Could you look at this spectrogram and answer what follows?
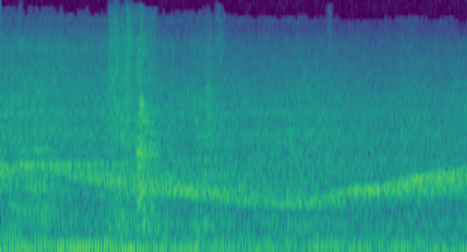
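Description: Emergency vehicle siren wailing, its pitch slowly rising and falling over several seconds, over a low rumble. A brief sharp click about a second in.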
